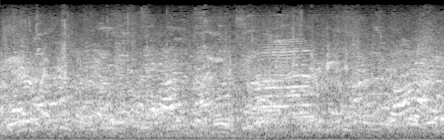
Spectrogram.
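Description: Chatter of several people talking over one another, children's voices among them, with no words standing out clearly.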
